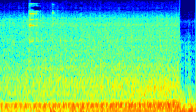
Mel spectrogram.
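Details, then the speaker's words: After replacing a failed coil pack, taken from the junkyard, to cure a persistent misfire (spark plug wires were new): steady, even low idle with a smooth regular beat, no stumbles, running a lot better; normal idle. "okay there you have it if you can hear it it's running a lot better that's a job well done"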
